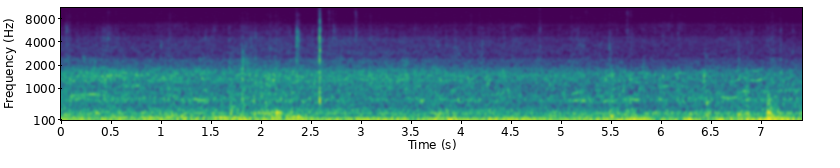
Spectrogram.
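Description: Boat motor running steadily at slow trolling speed, a low even hum under wind and water noise. A couple of sharp clicks come about two and a half seconds in.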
